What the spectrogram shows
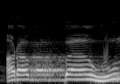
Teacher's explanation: Yad'una, karena kita tadi wakaf di sini, sekarang kita wasol atau terus, maka cara membacanya rabbahum, mim sukun bertemu ba. Biasanya mim sukun kita baca jelas, sekarang kita dengungkan selama 3 ketuk. Namanya bacaan ikhfa safawi, ya, dengan sedikit menempelkan kedua bibir dan didengungkan selama 3 harokat atau 3 ketuk.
